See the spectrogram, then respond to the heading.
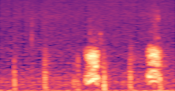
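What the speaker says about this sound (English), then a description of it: "Shut up, dog." A dog in Kingdom Come: Deliverance gives two short, faint barks amid soft, quiet background sounds.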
